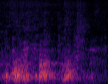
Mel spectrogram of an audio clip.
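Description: A congregation sitting down: shuffling and low voices in a few irregular bursts.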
